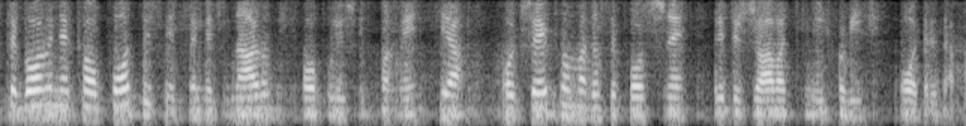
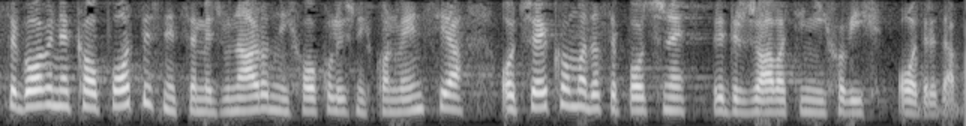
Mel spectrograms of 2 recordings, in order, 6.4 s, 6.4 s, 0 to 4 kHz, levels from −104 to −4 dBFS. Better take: second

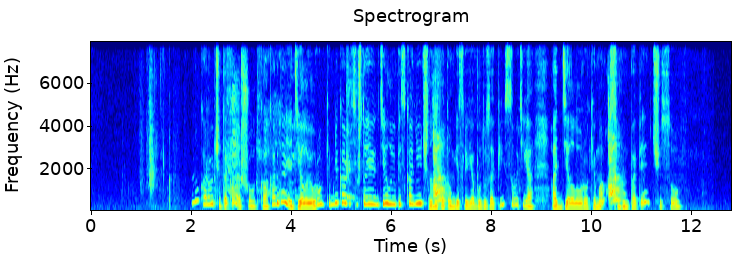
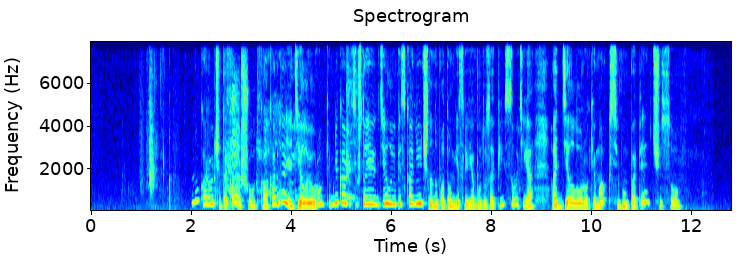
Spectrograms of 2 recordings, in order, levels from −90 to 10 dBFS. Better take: second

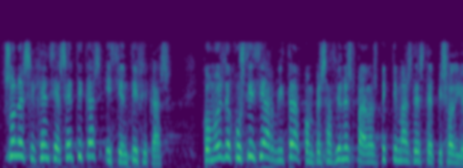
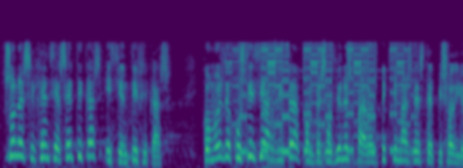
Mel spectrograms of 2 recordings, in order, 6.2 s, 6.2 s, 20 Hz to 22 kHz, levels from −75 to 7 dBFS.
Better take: first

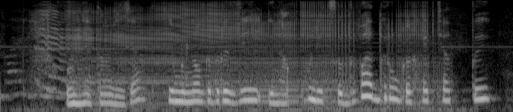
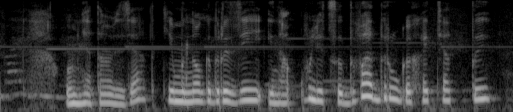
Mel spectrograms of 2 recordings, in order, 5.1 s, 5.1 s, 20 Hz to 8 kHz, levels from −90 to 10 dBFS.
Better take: second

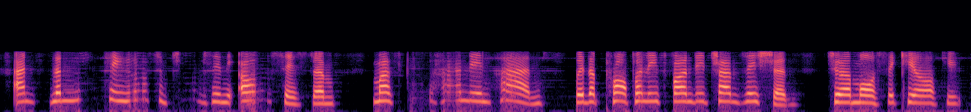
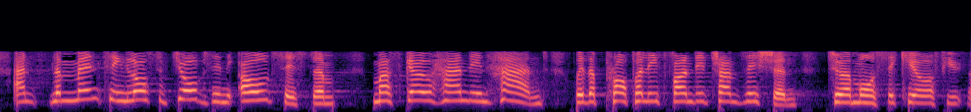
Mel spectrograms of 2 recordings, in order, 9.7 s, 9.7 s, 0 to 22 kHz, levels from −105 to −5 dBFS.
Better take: second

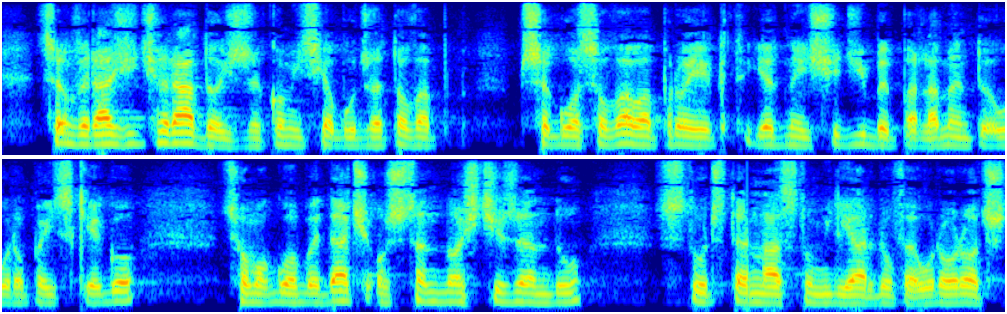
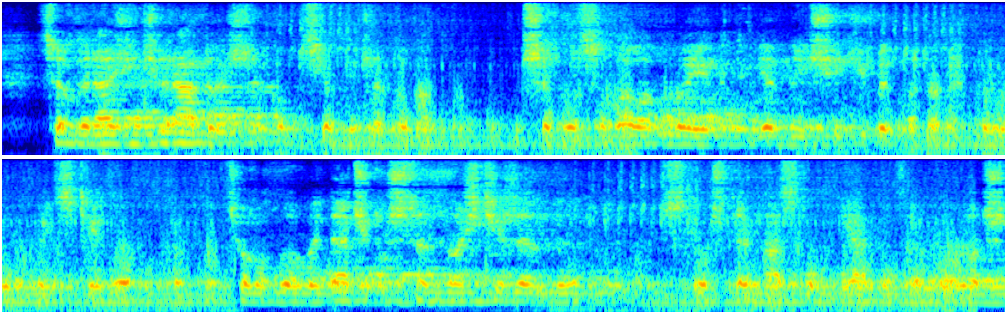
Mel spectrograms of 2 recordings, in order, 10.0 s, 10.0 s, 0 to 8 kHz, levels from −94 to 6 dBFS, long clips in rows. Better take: first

